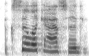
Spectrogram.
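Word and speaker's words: oxalic acid: the word acid technically this thing is pro pronounced oxyc acid but neither here nor there last but not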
